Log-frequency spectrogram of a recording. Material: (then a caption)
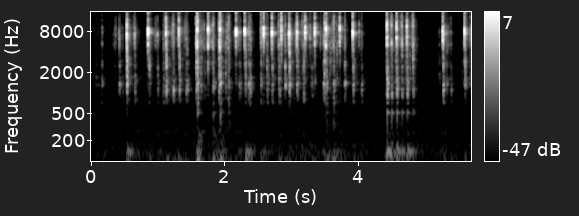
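Plastic. Fingertips of both hands type on the keys of a backlit plastic computer keyboard, producing rapid bursts of bright, crisp clicks. The taps come in quick runs separated by short pauses, with almost no ring after each one.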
